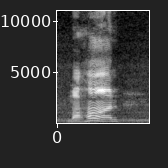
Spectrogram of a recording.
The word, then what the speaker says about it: Mahan: I was informed that this new driver coming into the series is pronounced Woodro Mahan in uh this disc this goes against Hunter Mayan, a golfer that I know so well. Spells exactly the same, but I'll go with Mahan.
